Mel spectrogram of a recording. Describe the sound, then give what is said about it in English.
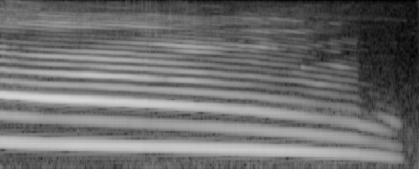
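A single long old-style police siren wail, loud and steady, holding a high pitch before sliding down and trailing off at the end, with no voices present. “They had that nice, soothing, relaxing siren.”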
